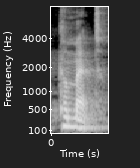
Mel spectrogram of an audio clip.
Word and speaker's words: comment: I have heard many speakers say comment. Now, whether you use this word as a noun or as a verb, the first syllable is always com.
